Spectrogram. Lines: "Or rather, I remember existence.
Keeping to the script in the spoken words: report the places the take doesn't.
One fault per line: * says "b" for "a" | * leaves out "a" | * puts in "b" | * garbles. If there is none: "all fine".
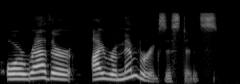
all fine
